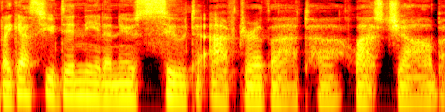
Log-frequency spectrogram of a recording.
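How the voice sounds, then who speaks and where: Using a put-on character voice, a man talks at a moderate pace with fairly low pitch, on a very clean recording with a silent background. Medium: actual play. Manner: terse, guarded.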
